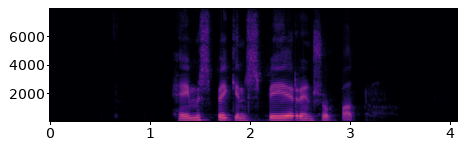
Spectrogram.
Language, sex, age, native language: Icelandic, male, 20-29, Icelandic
